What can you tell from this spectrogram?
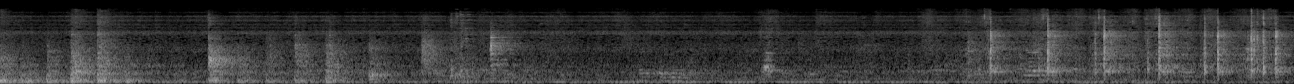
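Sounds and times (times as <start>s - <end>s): knocks and clicks on scooter parts: 9.8s - 12.9s.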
